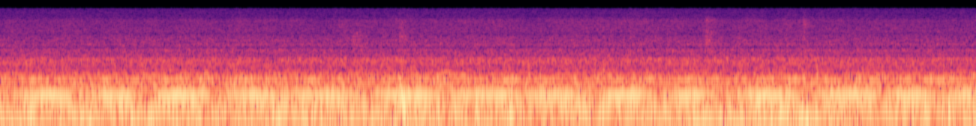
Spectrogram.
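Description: A train's engine hums steadily while idling, with a low drone that pulses gently.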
